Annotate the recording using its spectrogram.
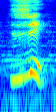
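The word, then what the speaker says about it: з: which is a consonant after that we have Zay Z which is also a consonant after that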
